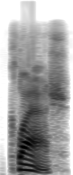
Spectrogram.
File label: "clash", American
